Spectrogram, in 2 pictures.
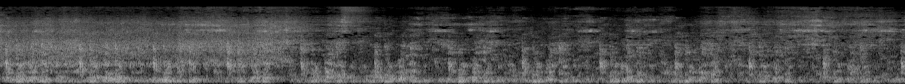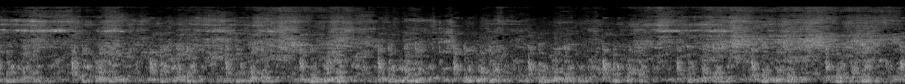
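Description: Freight train of covered boxcars running past close by on the adjacent track: a steady rushing noise of wheels on rail with a dense, continuous clatter.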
